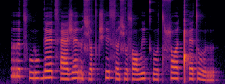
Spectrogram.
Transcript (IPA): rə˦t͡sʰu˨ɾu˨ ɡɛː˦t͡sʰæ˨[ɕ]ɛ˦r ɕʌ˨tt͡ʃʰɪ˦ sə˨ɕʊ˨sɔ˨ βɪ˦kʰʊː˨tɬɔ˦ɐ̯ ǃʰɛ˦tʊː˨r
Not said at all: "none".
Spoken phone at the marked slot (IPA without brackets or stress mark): ʒ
